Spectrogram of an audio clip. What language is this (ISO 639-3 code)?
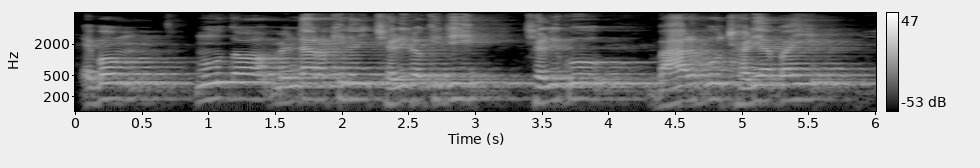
ori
